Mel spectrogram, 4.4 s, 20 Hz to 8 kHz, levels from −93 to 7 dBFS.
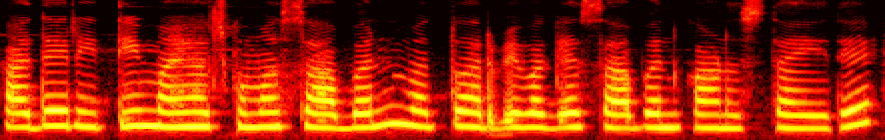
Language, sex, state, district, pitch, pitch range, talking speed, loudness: Kannada, female, Karnataka, Bidar, 300 Hz, 290-315 Hz, 150 wpm, -13 LUFS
